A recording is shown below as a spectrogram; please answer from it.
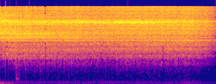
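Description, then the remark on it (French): A rattlesnake's tail rattle, made of interlocking keratinized segments, buzzes in one continuous, dry, hissing whir, loud, holding steady for several seconds before trailing off at the end. “Comment fait-il du bruit les serpents à sonnette n'ont pas à proprement parler de grelots au bout de la queue.”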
